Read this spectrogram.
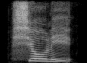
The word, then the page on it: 修理: xiū lǐ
